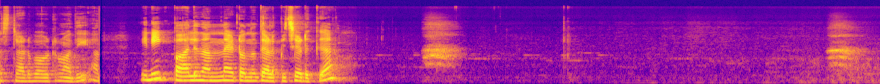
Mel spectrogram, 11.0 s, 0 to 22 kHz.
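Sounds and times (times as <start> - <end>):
crow cawing: 5.3 - 5.9, 10.3 - 10.9.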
